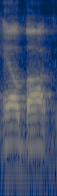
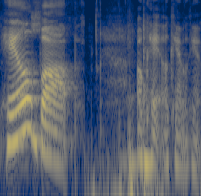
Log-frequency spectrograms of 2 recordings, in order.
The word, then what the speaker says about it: Hale-Bopp: learned about the approach of a comet named Hale-Bopp. Is that how you say it? I feel like that's not right. The comet Hale-Bopp is an... Hale-Bopp!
